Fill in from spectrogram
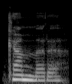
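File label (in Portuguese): "Camara", Portuguese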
